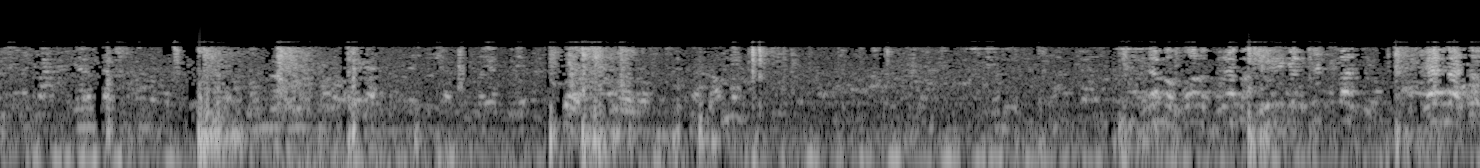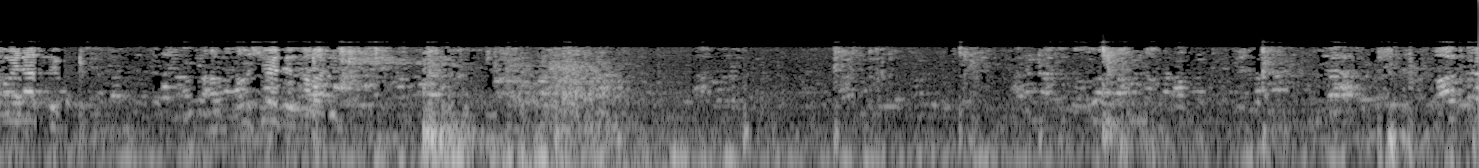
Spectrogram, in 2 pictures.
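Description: Men shout and call out to each other during play, heard from a distance.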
